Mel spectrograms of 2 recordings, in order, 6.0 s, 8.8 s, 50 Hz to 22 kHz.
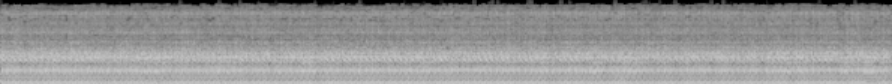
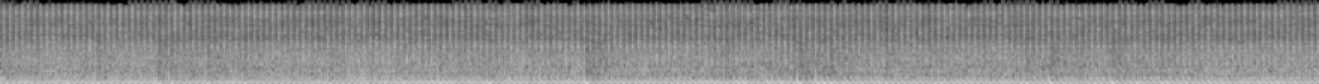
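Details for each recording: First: Craftsman Mini Tiller 536.797500 small two-stroke, after repair and tuning: loud, steady buzzing at constant pitch with no surging or misfire; runs clean. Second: Sears/Craftsman 22-inch self-propelled push mower (917.378170): small single-cylinder buzzes steadily and fairly fast, then abruptly cuts out; the carburetor needle leaked and quit working, taken back apart to clean.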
